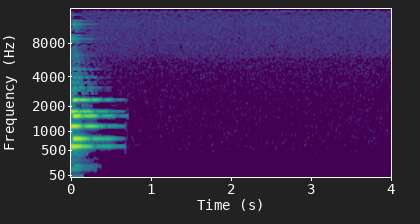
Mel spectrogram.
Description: coin1.ogg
